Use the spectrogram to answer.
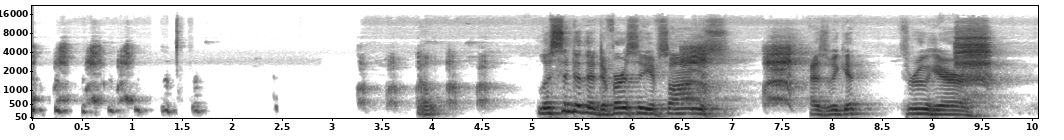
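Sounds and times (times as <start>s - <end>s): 
common raven croaking: 0.0s - 1.8s, 3.2s - 5.0s, 6.3s - 8.0s, 9.2s - 10.0s
speech: 3.9s - 4.3s, 5.0s - 7.0s, 7.8s - 9.6s.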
